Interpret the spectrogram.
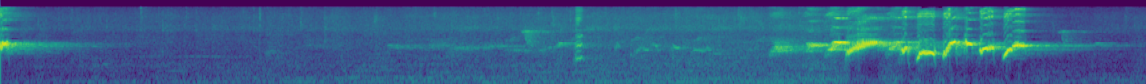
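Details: Red-whiskered bulbul used in song training delivers a quick cascade of sharp, warbling, up-and-down notes lasting over a second, preceded by softer thin whistles and a faint brief note at the start.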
